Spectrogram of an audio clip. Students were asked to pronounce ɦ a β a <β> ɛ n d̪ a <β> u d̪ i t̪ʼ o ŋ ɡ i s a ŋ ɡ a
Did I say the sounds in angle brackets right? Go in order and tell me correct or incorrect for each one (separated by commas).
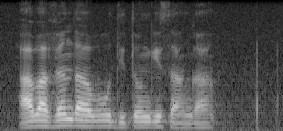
incorrect, correct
